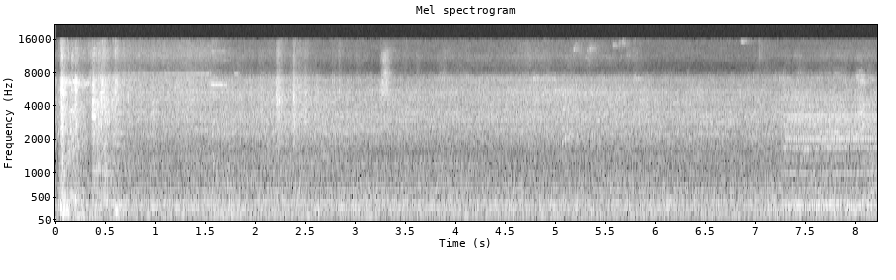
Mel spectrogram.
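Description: Siemens/Matra VAL 208 metro train standing at a station, its onboard equipment humming steadily, with a sharp knock right at the start. Near the end a steady electronic tone begins and holds.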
